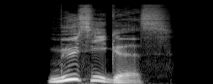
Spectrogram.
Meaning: strong/mixed nominative/accusative neuter singular of müßig
- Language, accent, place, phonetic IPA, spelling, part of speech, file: German, Germany, Berlin, [ˈmyːsɪɡəs], müßiges, adjective, De-müßiges.ogg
